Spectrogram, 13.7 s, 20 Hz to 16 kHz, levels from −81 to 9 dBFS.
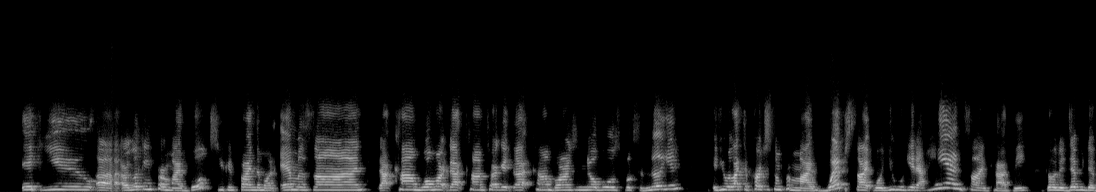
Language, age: English, 40-59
